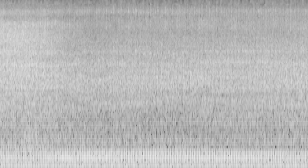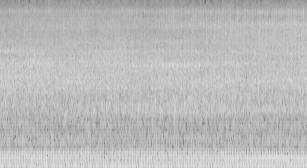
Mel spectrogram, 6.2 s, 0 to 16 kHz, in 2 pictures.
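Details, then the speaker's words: Aprilia Tuono V4 first cold start after valve clearance service and fresh oil: fast light metallic cam chain rattle over steady lumpy idle, going away once oil pressure built up. "there was a little bit of uh chain clatter initially but that went away when the oil pressure built up"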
